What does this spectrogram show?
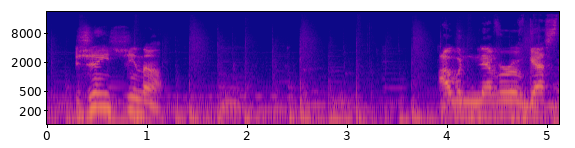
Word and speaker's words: Женщина: It is woman in Russian, but you want to know how that's pronounced? How? Женщина.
